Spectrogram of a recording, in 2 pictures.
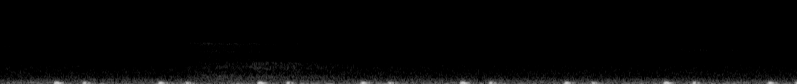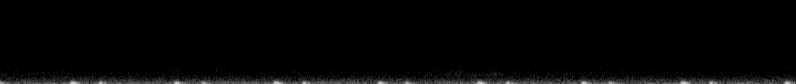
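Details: ASMR heartbeat recording as if heard with the listener's head on the chest at bedtime: steady paired lub-dub thumps, about 60 beats a minute, over a soft hum; calm, regular normal heartbeat.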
